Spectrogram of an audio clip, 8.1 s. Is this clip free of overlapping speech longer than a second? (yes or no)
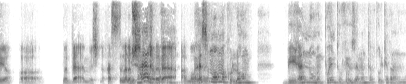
no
